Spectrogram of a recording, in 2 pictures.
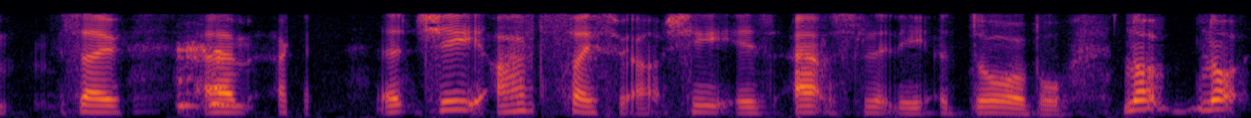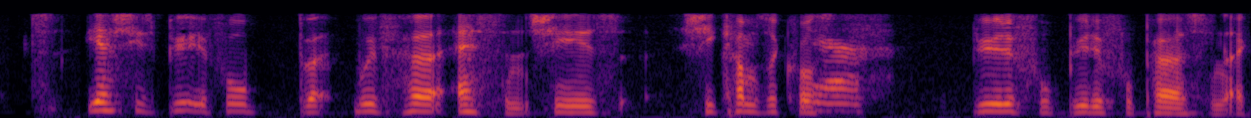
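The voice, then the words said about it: English accent. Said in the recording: “I am an English person ... "Oh, nice accent." Yeah, I'm English.”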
